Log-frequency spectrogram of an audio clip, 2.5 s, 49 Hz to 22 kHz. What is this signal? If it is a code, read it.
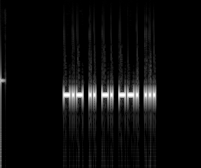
Morse code, heard as a keyed tone, about 46 wpm, 700 Hz. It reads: KINGS
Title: Sentences from Top 1000 Words - Review Part 6 - New Word Drill - 45wpm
